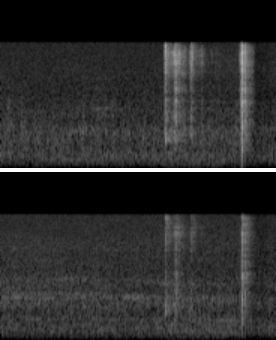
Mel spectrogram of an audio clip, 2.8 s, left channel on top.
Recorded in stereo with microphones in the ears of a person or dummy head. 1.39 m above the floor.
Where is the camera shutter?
65° left (ahead or behind), 0.6 m.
